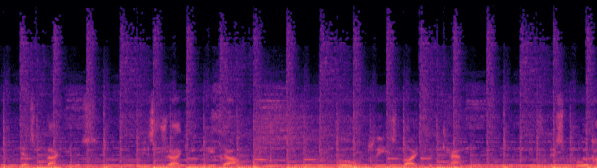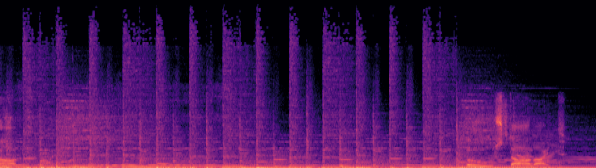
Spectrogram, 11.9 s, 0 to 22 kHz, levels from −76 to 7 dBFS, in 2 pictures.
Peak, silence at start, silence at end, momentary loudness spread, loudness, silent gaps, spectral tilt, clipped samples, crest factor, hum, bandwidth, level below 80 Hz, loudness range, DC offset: 0 dBFS; 0 s; 0 s; 5 LU; -18 LUFS; none; -5.5 dB/octave; under 0.1%; 16 dB; none; over 20 kHz; -22 dBFS; 2 LU; under 0.1%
